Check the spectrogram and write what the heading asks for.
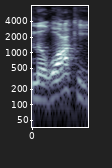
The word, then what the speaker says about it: Milwaukee: No, it's just like it's great to be here in Milwaukee. See, there you go. See, people from Milwaukee don't pronounce the L. It's Really? Milwaukee, not Milwaukee.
